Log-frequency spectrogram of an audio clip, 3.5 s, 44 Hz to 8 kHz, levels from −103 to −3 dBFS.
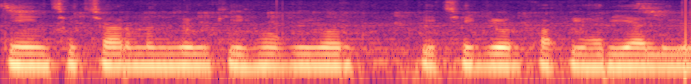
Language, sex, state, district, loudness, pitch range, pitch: Hindi, male, Rajasthan, Bikaner, -16 LUFS, 140-145 Hz, 140 Hz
